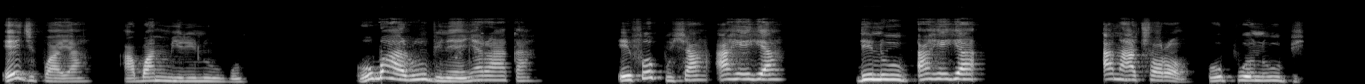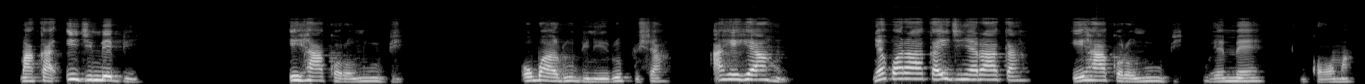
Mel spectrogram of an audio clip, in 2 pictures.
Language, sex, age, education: Igbo, female, 30-45, tertiary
